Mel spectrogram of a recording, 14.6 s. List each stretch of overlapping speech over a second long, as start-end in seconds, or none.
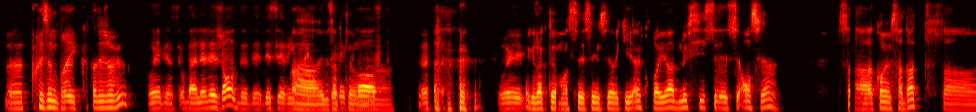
4.3-5.7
